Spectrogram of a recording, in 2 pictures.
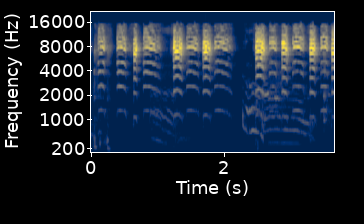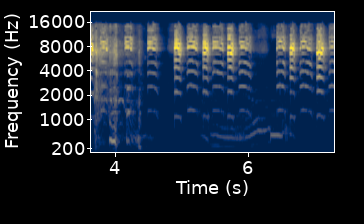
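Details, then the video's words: Staffordshire Bull Terrier puppy, two months old, vocalising during play with a toy in a small room: long bending howl-like whines that dip and rise, a noisy growly burst, and constant fast squeaking from the toy. "Staffie de 2 mois qui chante ( staffordshire Bull terrier )"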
